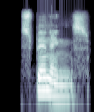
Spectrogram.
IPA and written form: 'spɪnɪŋz (spinnings)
